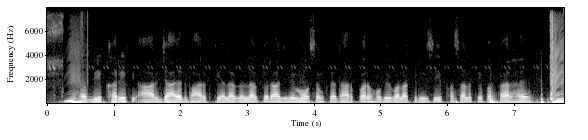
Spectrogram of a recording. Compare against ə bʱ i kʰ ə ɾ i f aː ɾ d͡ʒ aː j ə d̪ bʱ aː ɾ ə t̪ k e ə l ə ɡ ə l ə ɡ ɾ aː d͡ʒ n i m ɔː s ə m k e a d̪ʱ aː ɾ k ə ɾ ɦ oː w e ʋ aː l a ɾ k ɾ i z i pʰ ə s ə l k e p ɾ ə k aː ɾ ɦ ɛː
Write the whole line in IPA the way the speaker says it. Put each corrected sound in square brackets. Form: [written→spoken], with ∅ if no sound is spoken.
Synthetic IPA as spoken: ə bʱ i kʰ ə ɾ i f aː ɾ d͡ʒ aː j ə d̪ bʱ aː ɾ ə t̪ k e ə l ə ɡ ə l ə ɡ ɾ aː d͡ʒ n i m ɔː s ə m k e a d̪ʱ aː ɾ [k→p] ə ɾ ɦ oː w e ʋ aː l a [ɾ→∅] k ɾ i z i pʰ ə s ə l k e p ɾ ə k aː ɾ ɦ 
